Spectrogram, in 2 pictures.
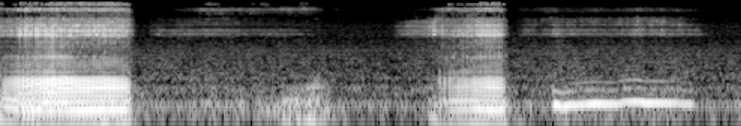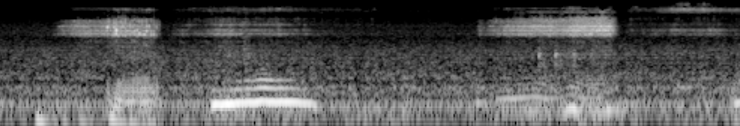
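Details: Sleeping bulldog snoring: low rumbling snores alternating with hissy broadband breaths, several loud snorts and softer droning inhales repeating every couple of seconds in a quiet indoor room.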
